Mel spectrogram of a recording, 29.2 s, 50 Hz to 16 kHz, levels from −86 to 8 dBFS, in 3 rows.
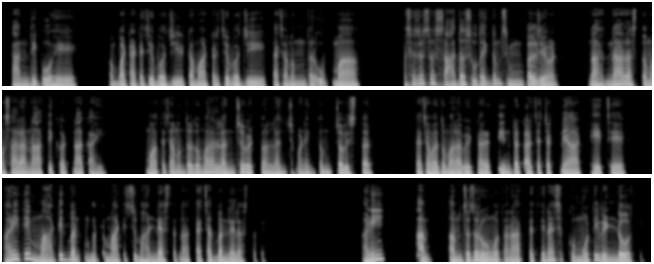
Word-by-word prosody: कांदी 125 Hz, +2 st, 0 dB
पोहे, 120 Hz, -1 st, +2 dB, 0.6 s
अ, -, -, -6 dB
बटाट्याची 120 Hz, +1 st, +1 dB
भजी, 115 Hz, +1 st, +2 dB
टमाटरची 120 Hz, +2 st, 0 dB
भजी, 120 Hz, -1 st, +1 dB
त्याच्यानंतर 120 Hz, +2 st, -2 dB
उपमा 125 Hz, -2 st, 0 dB, 0.9 s
असं 170 Hz, +4 st, -3 dB
जसं 180 Hz, +1 st, 0 dB
साधंसुधं 150 Hz, 0 st, 0 dB
एकदम 155 Hz, +4 st, -1 dB
सिंपल 140 Hz, +1 st, +2 dB
जेवण. 115 Hz, -7 st, +2 dB, 0.5 s
ना 130 Hz, -1 st, +3 dB
ना 135 Hz, +4 st, +2 dB
जास्त 155 Hz, -1 st, 0 dB
मसाला, 135 Hz, 0 st, +1 dB
ना 125 Hz, +1 st, 0 dB
तिखट, 135 Hz, 0 st, -3 dB
ना 130 Hz, +1 st, 0 dB
काही. 105 Hz, -2 st, -5 dB, 0.7 s
मग 125 Hz, +2 st, +2 dB
त्याच्यानंतर 145 Hz, +1 st, 0 dB
तुम्हाला 150 Hz, +1 st, +3 dB
लंच 130 Hz, +4 st, 0 dB
भेटतो 135 Hz, -3 st, +2 dB
आणि 140 Hz, 0 st, +2 dB
लंच 125 Hz, +2 st, -2 dB
पण 145 Hz, -1 st, -2 dB
एकदम 135 Hz, +3 st, -3 dB
चविष्ट, 120 Hz, -3 st, +1 dB, 0.7 s
त्याच्यामध्ये 135 Hz, +3 st, +3 dB
तुम्हाला 135 Hz, 0 st, +3 dB
भेटणार 130 Hz, 0 st, +1 dB
आहे 135 Hz, -, +4 dB
3 140 Hz, +2 st, 0 dB
प्रकारच्या 130 Hz, 0 st, 0 dB
चटण्या, 115 Hz, -2 st, 0 dB, 0.2 s
ठेचे 120 Hz, -1 st, -1 dB, 0.5 s
आणि 180 Hz, +7 st, +4 dB
ते 215 Hz, -, +3 dB
मातीत, 130 Hz, 0 st, +1 dB
मतलब 130 Hz, -3 st, -1 dB
मातीचे 135 Hz, +5 st, -2 dB
भांडे 125 Hz, +2 st, +1 dB
असतात 125 Hz, -5 st, -3 dB
ना, 110 Hz, +4 st, -3 dB
त्याच्यात 120 Hz, +5 st, -1 dB
बनलेलं 120 Hz, -4 st, +2 dB
असतं 100 Hz, -, -14 dB
ते. -, -, -22 dB, 1.5 s
आणि 160 Hz, +10 st, +5 dB, 0.6 s
आम 115 Hz, -2 st, +2 dB, 0.3 s
आमचं 125 Hz, +3 st, +2 dB
जो 160 Hz, +3 st, +5 dB
रूम 150 Hz, +1 st, +6 dB
होता 110 Hz, -7 st, 0 dB
ना, 120 Hz, +6 st, +1 dB
तिथे 135 Hz, -1 st, -4 dB
ना, 155 Hz, +3 st, +2 dB
अशी 165 Hz, +2 st, -2 dB
खूप 150 Hz, -1 st, -2 dB
मोठी 145 Hz, +4 st, +1 dB
विंडो 130 Hz, 0 st, +4 dB
होती, 110 Hz, -5 st, -4 dB
130 Hz, 135 wpm, -23 LUFS, 120-145 Hz, 1.5 s, रूम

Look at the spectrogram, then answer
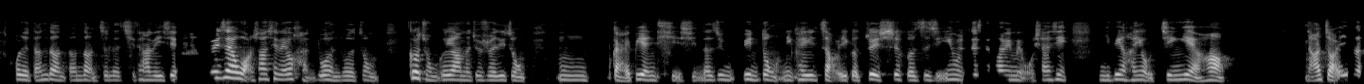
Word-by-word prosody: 或 230 Hz, -, +2 dB
者 210 Hz, -, 0 dB
等 190 Hz, +4 st, -4 dB
等 215 Hz, -5 st, +1 dB
等 195 Hz, +2 st, -9 dB
等 215 Hz, -2 st, -3 dB
之 205 Hz, -, -9 dB
类 200 Hz, -1 st, -8 dB
其 -, -, -10 dB
他 205 Hz, -2 st, -3 dB
的 200 Hz, -, -3 dB
一 -, -, -1 dB
些。 205 Hz, +2 st, 0 dB
因 400 Hz, -, -7 dB
为 -, -, -3 dB
现 320 Hz, -, +11 dB
在 290 Hz, -, +10 dB
网 -, -, +4 dB
上 245 Hz, 0 st, +1 dB
现 245 Hz, -1 st, -3 dB
在 230 Hz, -, 0 dB
有 245 Hz, -, +2 dB
很 -, -, -10 dB
多 215 Hz, +1 st, 0 dB
很 190 Hz, -, -5 dB
多 195 Hz, +1 st, -5 dB
的 190 Hz, -, -5 dB
这 205 Hz, -, -11 dB
种， 175 Hz, -, -9 dB, 0.3 s
各 300 Hz, -, +8 dB
种 200 Hz, -6 st, -6 dB
各 215 Hz, -, -1 dB
样 210 Hz, -2 st, +3 dB
的 195 Hz, -, -6 dB
就 200 Hz, -, -7 dB
是 195 Hz, -, -9 dB
说 195 Hz, -, -1 dB
一 205 Hz, -, 0 dB
种， 180 Hz, -4 st, -4 dB, 0.3 s
嗯， 205 Hz, -2 st, -6 dB, 0.2 s
改 170 Hz, -6 st, +2 dB
变 230 Hz, -4 st, +5 dB
体 -, -, -7 dB
型 185 Hz, -, -7 dB
的 205 Hz, -, -2 dB
这 225 Hz, +3 st, -4 dB
种 205 Hz, -, -8 dB
运 235 Hz, -4 st, 0 dB
动， 215 Hz, -3 st, -1 dB
你 200 Hz, -, -4 dB
可 220 Hz, -, -1 dB
以 215 Hz, -1 st, +3 dB
找 350 Hz, -, 0 dB
一 415 Hz, -, 0 dB
个 -, -, -2 dB
最 475 Hz, -3 st, +6 dB
适 230 Hz, -, +3 dB
合 200 Hz, -2 st, -2 dB
自 200 Hz, +2 st, -6 dB
己。 -, -, -5 dB
因 230 Hz, -1 st, -4 dB
为 215 Hz, -, -7 dB
这 230 Hz, -, -3 dB
些 -, -, -11 dB, 0.2 s
方 210 Hz, -, -4 dB
面 200 Hz, -, -5 dB
我 -, -, -11 dB
相 210 Hz, 0 st, -3 dB
信 225 Hz, -4 st, -2 dB, 0.3 s
你 205 Hz, 0 st, -8 dB
一 -, -, -12 dB
定 230 Hz, -2 st, +2 dB
很 205 Hz, 0 st, -3 dB
有 210 Hz, -, -2 dB
经 220 Hz, 0 st, -2 dB
验 230 Hz, -, +5 dB
哈。 -, -, +4 dB, 0.7 s
然 -, -, -1 dB
后 -, -, +6 dB
找 -, -, +5 dB
一 -, -, 0 dB
个 -, -, -15 dB
210 Hz, 360 characters per minute, -25 LUFS, 200-230 Hz, 0.7 s, 现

